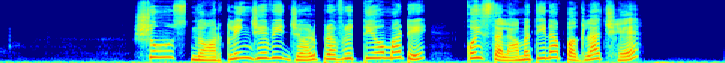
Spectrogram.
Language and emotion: Gujarati, fearful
